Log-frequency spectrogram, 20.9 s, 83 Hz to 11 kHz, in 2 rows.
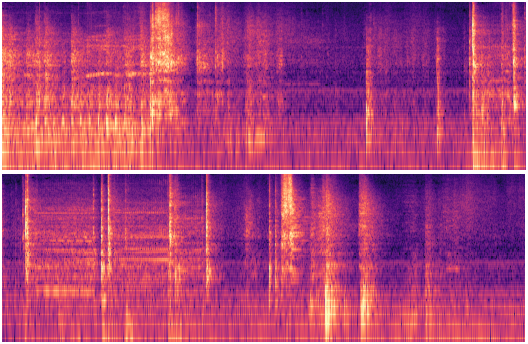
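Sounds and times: electric gear motors running: 10.9 - 14.6.

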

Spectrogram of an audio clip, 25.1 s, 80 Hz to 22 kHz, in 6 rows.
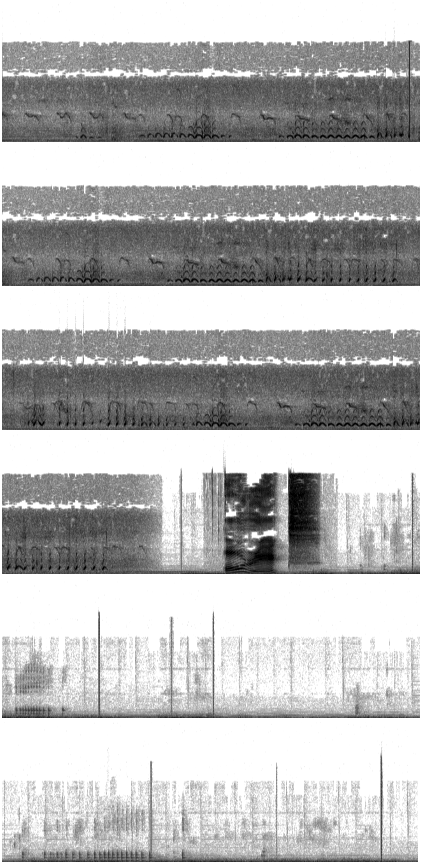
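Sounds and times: animal croaking calls: 0.6 - 13.8, 16.9 - 17.3, 21.3 - 22.4.

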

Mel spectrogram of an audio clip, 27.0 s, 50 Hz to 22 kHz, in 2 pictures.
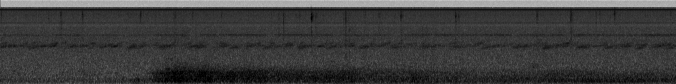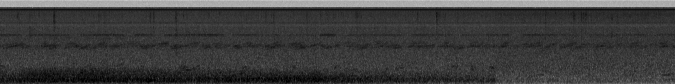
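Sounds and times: distant thunder rumbling: 2.2 - 23.5.

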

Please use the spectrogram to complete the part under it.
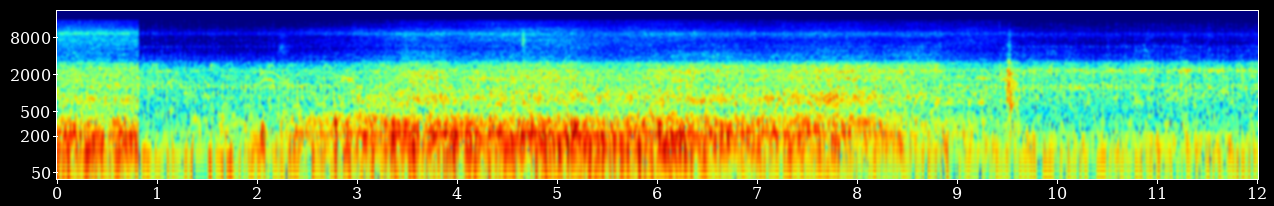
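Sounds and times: heavy surf breaking on beach: 0.0 - 0.8, 2.2 - 9.9.

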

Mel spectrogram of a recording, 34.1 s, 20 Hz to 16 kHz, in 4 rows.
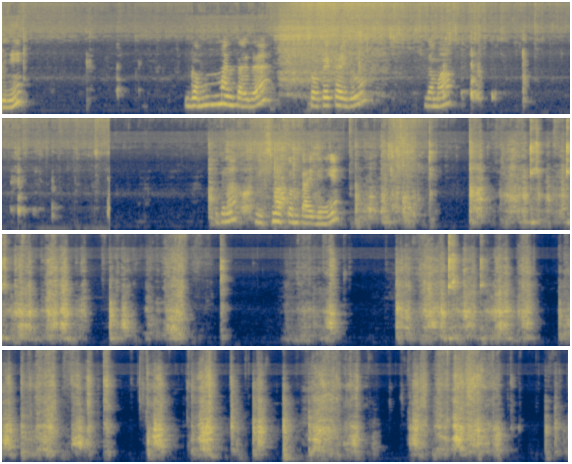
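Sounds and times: metal spoon scraping a pot: 11.6 - 20.4, 21.2 - 22.3, 22.9 - 34.0.

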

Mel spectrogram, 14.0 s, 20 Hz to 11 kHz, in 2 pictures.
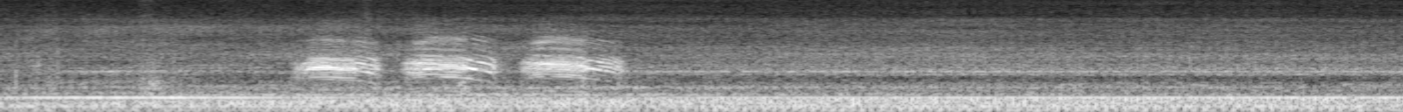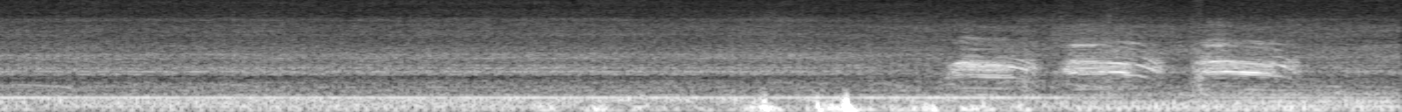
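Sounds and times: crow cawing: 1.5 - 3.2, 11.8 - 13.6.

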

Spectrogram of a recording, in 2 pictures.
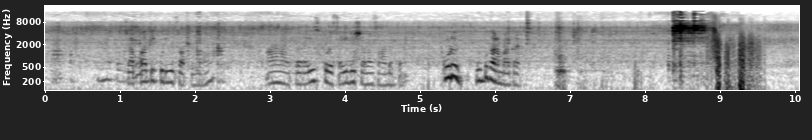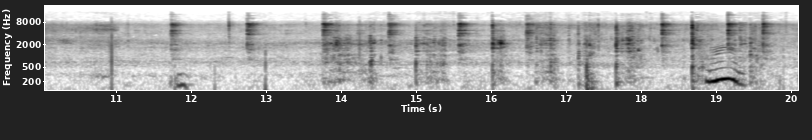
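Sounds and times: chicken sizzling: 0.0 - 20.0
spoon scraping clay pot: 13.7 - 19.9.

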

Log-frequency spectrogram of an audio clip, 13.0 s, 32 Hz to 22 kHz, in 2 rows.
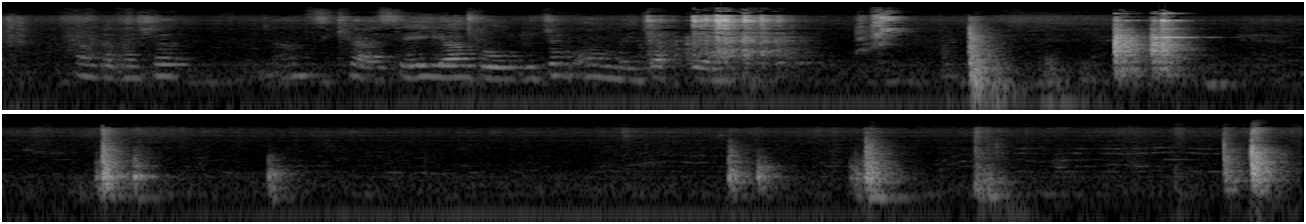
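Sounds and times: kitchenware knocks and clinks: 3.2 - 4.1, 4.8 - 6.1, 10.2 - 11.1, 12.6 - 13.0.

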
